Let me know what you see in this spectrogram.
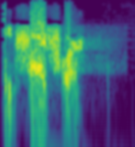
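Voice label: Sheriff East County, scanner audio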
